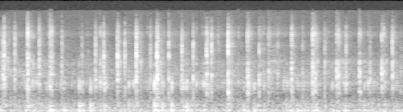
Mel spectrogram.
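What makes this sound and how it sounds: Long green nails tap and scratch on a glossy illustrated page of an open magazine lying flat. A quiet, rapid run of crisp, bright clicks and papery scratches follows, each tap dying away almost instantly over a faint low background.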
